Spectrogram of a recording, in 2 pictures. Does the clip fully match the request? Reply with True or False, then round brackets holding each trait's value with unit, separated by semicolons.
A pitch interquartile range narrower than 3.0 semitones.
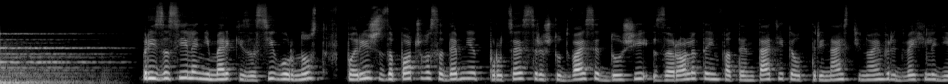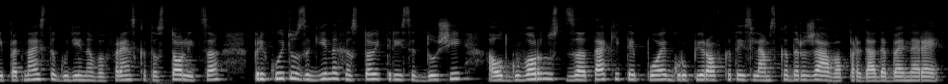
False (3.3 semitones)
